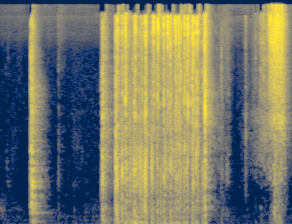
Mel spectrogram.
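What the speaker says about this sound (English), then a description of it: "Last shuffle." Cards riffle and snap together in a quick shuffle, with a short flick before and a soft bridging rustle after; close and crisp.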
